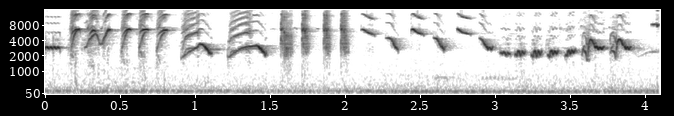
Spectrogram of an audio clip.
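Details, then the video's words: Vigorous rolling song of a mountain flowerpecker used to provoke rivals: a dense, rhythmic series of very high ticks and slurred whistles, then a quick chattering run of lower repeated notes, over faint hum. "Kicau gacor tledekan gunung ngeroll‼️Ampuh menaikkan emosi lawan"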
